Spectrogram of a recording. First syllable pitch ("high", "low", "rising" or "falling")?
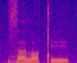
high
